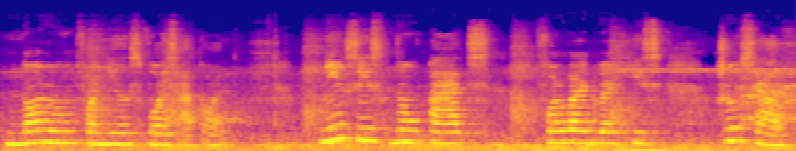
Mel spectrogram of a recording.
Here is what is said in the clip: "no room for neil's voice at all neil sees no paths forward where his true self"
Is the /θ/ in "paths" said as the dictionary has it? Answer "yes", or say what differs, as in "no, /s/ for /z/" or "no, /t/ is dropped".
no, /t/ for /θ/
